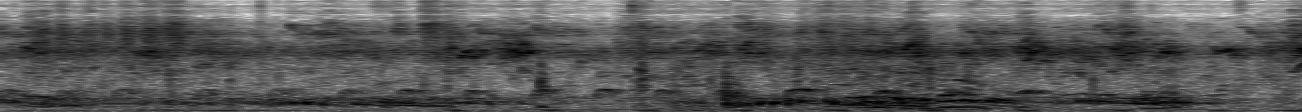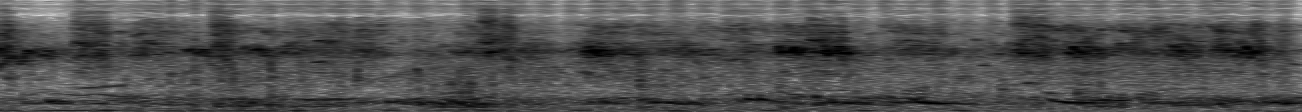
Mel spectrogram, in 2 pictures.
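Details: Four-month-old helmeted guineafowl chicks in a flock on a poultry farm in Assam keep up a constant harsh, high chatter with lower soft murmurs.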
